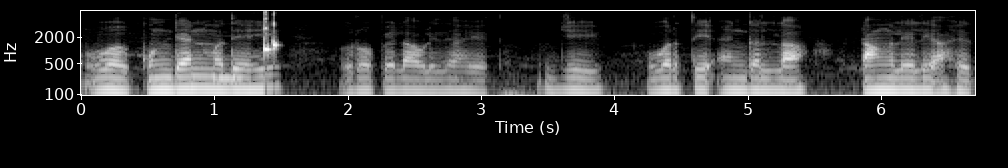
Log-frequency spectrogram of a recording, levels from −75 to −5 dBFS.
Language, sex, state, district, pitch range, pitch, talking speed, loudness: Marathi, male, Maharashtra, Mumbai Suburban, 110-120 Hz, 115 Hz, 100 wpm, -18 LUFS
